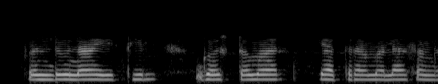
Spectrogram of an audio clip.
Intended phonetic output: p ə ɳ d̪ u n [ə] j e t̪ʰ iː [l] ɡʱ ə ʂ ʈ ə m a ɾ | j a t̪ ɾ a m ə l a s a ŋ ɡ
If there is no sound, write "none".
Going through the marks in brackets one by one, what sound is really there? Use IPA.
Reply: a, l

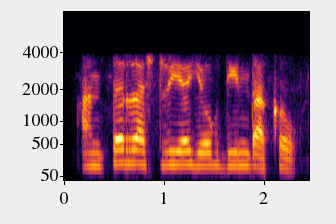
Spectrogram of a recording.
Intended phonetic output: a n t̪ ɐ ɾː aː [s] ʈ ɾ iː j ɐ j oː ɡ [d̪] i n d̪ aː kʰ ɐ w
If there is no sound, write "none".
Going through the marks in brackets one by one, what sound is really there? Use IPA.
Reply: ʂ, d̪

